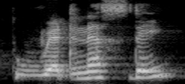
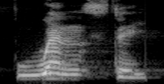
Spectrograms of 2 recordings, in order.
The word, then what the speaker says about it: Wednesday: When N and D comes together, the letter D remains silent. Okay. For example, Wednesday. It's not wetness day. It's Wednesday. Next example.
